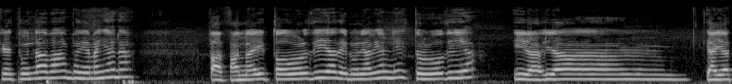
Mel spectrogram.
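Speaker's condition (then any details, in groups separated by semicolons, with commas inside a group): Down syndrome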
